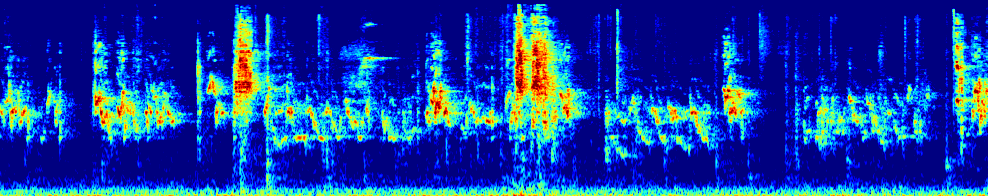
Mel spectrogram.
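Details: A pet budgie's chattering warble of short, rhythmic chirps and buzzy notes, punctuated by a few sharper squawks, fairly steady throughout.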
